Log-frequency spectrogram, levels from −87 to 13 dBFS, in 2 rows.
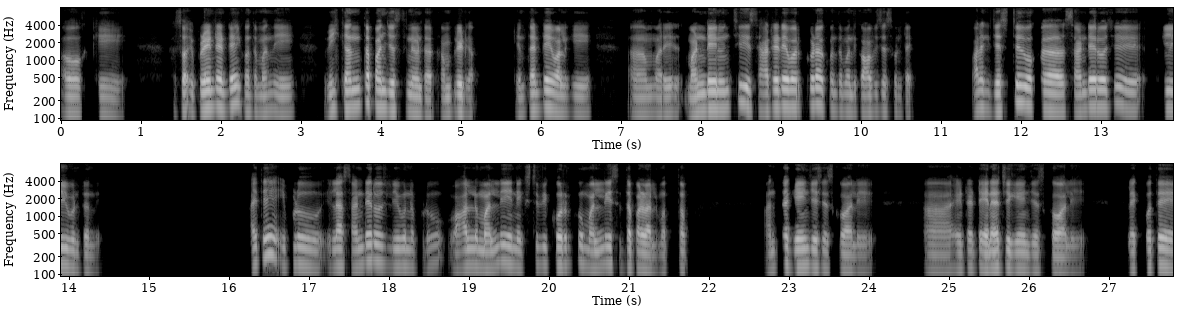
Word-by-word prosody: Okay. 115 0 -5 0.9
So, - - -1
ఇప్పుడేంటంటే 150 +1 +6
కొంతమంది 125 0 -6 0.6
వీకంతా 150 +5 +3
పని 150 -1 +4
చేస్తూనే 135 -1 0
ఉంటారు 110 -2 -2
కంప్లీట్‌గా 120 +3 +1 0.6
ఎంతంటే 135 +6 +2
వాళ్ళకి 120 -1 -1 0.9
మరి 115 0 -3 0.3
మండే 135 +6 +5
నుంచి 150 +6 -4 0.2
సాటర్డే 150 +3 +5
వరకు 155 - +1
కూడా 165 +1 +7
కొంతమందికి 135 -2 -8
ఆఫీసెస్ 130 +1 -7
ఉంటాయి. 120 - -12 0.7
వాళ్ళకి 145 +1 -3
జస్టు 135 +6 +1 0.2
ఒక 155 - -22 0.4
సండే 140 +4 +4
రోజే 155 +3 +2 0.6
లీవుంటుంది. 130 -7 -3 1.9
అయితే 150 +8 -1 0.2
ఇప్పుడు 145 +2 -4 0.4
ఇలా 140 +1 +2
సండే 135 +5 -2
రోజు 160 -2 -2
లీవున్నప్పుడు 135 0 -7 0.3
వాళ్ళు 135 +3 -2
మళ్ళీ 135 +7 -1 0.2
నెక్స్ట్ 130 +4 -10
వీక్ 150 -1 -12
వరకు 145 +2 -2
మళ్ళీ 130 +4 -2
సిద్ధపడాలి 115 -4 0
మొత్తం. - - -9 1.0
అంతా 125 +6 -3
గెయిన్ 135 +1 +3
చేసేసుకోవాలి. 115 -4 -4 0.8
ఆహ్, 110 0 -7
ఏంటంటే 120 +1 -6
ఎనర్జీ 125 +2 +3
గెయిన్ 120 -1 -2
చేసుకోవాలి, 100 -2 -3 0.7
లేకపోతే 135 +4 -1
135 Hz, 105 wpm, -23 LUFS, 120-145 Hz, 1.9 s, కూడా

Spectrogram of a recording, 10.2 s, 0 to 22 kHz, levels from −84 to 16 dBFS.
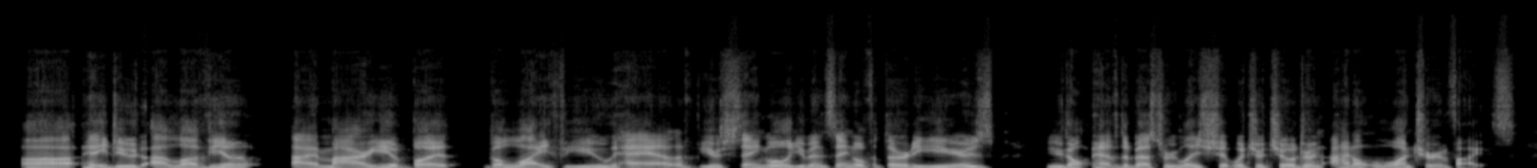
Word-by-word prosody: uh, 115 -1 +3
"Hey, 190 +4 +3
dude, 170 -3 +1
I 140 - +3
love 140 +7 0
you, 250 +4 +1 0.3
I 150 - +3
admire 140 +3 +2
you, 215 +3 +2
but 150 -3 +1 0.2
the 145 -1 +1
life 135 +6 0
you 145 +5 -1
have 130 - +1
you're 135 -2 -1
single, 155 - 0
you've 150 -2 -2
been 145 -1 -1
single 145 +1 0
for - - -14
30 140 0 +1
years, 150 +7 0 0.3
you 150 +2 -2
don't 165 -1 0
have 160 -2 0
the 150 - 0
best 150 0 +1
relationship 140 0 -1
with 145 -1 -2
your 140 - 0
children, 155 +8 0
I 170 +5 +1
don't 210 -4 -1
want 145 +7 -1
your 120 - 0
advice, 120 - -7
145 Hz, 210 wpm, -23 LUFS, 135-165 Hz, 0.3 s, uh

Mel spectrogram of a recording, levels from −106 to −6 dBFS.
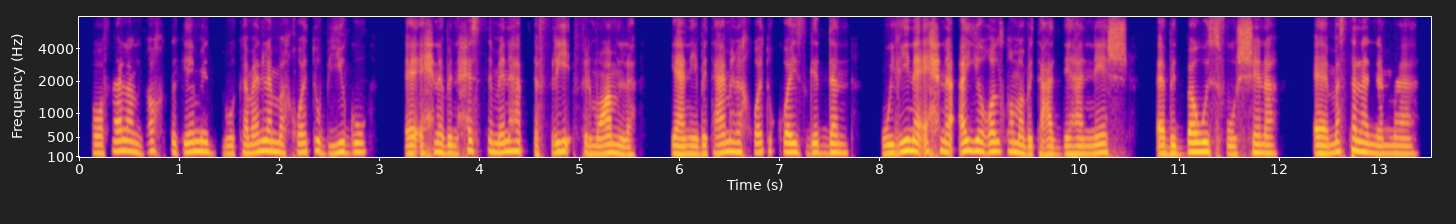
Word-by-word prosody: هو 175 - 0
فعلًا 210 0 -1
ضغط 205 -1 -6
جامد 195 -1 +1
وكمان 170 +5 -2
لمّا 200 -3 +3
إخواته 190 +5 -2
بييجوا 190 +2 -1 0.4
آآ 170 +2 +2
إحنا 190 +2 0
بنحِس 170 +5 -2
منها 205 +2 +2
بتفريق 190 +3 -1
في - - -26
المعاملة، 160 -2 +1 0.4
يعني 160 -1 +2
بتعامل 175 +5 0
إخواته 195 +1 -3
كويّس 190 -4 0
جدًا، 180 0 0 0.3
ولينا 190 +4 +4
إحنا 205 0 +1
أي 215 +4 +3
غلطة 200 +1 +1
ما 180 -4 +2
بتعدّيهالناش 160 +3 -1 0.3
آآ 165 - +5
بتبوِّز 195 +5 +4
في 160 - -6
وِشنا 170 +2 0 0.4
آآ 170 -1 +5
مثلًا 200 +3 +2
لمّا 160 -2 -3
180 Hz, 145 wpm, -20 LUFS, 165-195 Hz, 0.4 s, آآ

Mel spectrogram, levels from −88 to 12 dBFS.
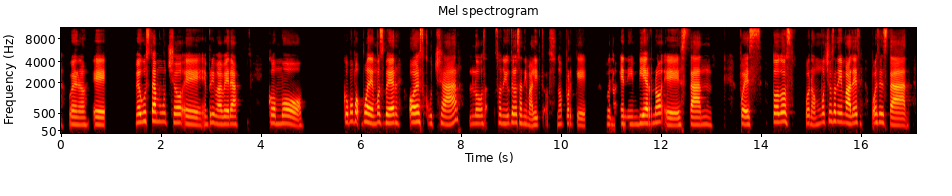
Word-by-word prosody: bueno, 185 -2 -3
eh, 190 0 +4 0.7
me 235 +1 +4
gusta 270 +2 +4
mucho, 245 -2 -3
eh, 190 -4 +1
en 195 - -8
primavera 200 -3 0 0.5
cómo 205 -6 -2 0.7
cómo 240 +2 -4
po 270 - -1
podemos 235 -3 +3
ver 225 -1 +3
o 245 - +4
escuchar 210 -1 +1 0.2
los 210 +1 -7 0.2
sonidos 210 -2 -7
de 240 - -1
los 230 -1 -1
animalitos, 180 -4 -6
¿no? 200 +1 -12
Porque, 200 -6 -6 0.4
bueno, 195 -3 -11
en 205 -1 +1
invierno 215 +5 +1
están, 185 +1 +1 0.5
pues, 195 -2 +2 0.2
todos 250 +1 +3 0.2
bueno 185 -5 -6
muchos 245 +7 -7
animales, 235 -3 +3 0.2
pues, 235 0 -5
están 175 -8 +4
210 Hz, 115 wpm, -25 LUFS, 190-235 Hz, 0.7 s, eh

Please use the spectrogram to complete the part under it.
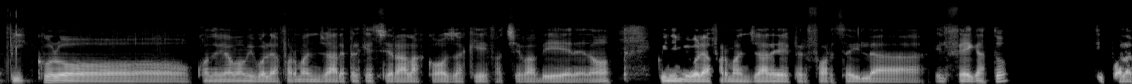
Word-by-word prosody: piccolo 75 -6 +1
quando 80 0 -5
mia 75 -1 -1
mamma 80 +1 0
mi 80 - -2
voleva 75 -1 0
far 80 -1 -4
mangiare, 75 -1 -1
perché - - -5
c'era 70 -1 0
la 70 -2 -1
cosa 70 -1 -2
che 70 -3 -4
faceva 70 +1 -4
bene, 65 -1 -1
no, 70 +5 -2 0.4
quindi 85 -1 +3
mi 80 - +2
voleva 80 0 +7
far 75 - -3
mangiare 75 0 +2
per - - -6
forza 75 0 -4
il 65 -3 -1
il - - -8
fegato, 90 - +1 0.8
tipo - - -1
alla 70 -1 +3
75 Hz, 150 wpm, -25 LUFS, 70-80 Hz, 0.8 s, voleva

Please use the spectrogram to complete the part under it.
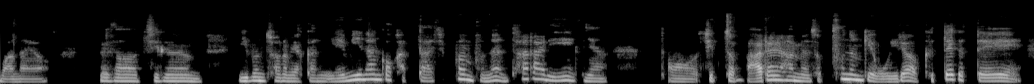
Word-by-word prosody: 많아요. 125 -1 -5 0.5
그래서 155 -1 0
지금 150 -3 0 0.4
이분처럼 160 -2 +1
'약간 145 -1 -5
예민한 215 +12 +4
것 215 -2 0
같다.' 150 -1 -5
싶은 220 +6 0
분은 155 +2 -2
차라리 230 -8 +1
그냥 140 -3 -4 0.6
어 130 -2 -4
직접 - - -1
말을 205 -2 +4
하면서 160 -6 0
푸는 235 -5 +5
게 175 -5 +1
오히려 130 +4 0
그때그때 155 - +1
155 Hz, 275 characters per minute, -24 LUFS, 145-200 Hz, 0.6 s, 푸는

